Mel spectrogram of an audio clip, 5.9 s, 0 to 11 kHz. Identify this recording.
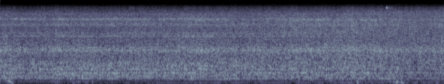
Sound effects > Vehicles
Tram passing by at a steady speed in an urban environment. Recorded from an elevated position near the tram tracks, using the default device microphone of a Samsung Galaxy S20+. TRAM: ForCity Smart Artic X34
tram, transport, urban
